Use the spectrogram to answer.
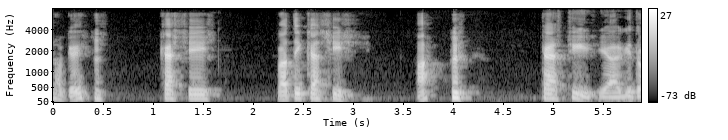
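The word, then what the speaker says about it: chassis: Kita butuh the S is silent, the third S is silent, oke. Cassis, berarti cassis.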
